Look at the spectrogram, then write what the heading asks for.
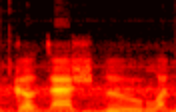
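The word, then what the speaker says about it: GNU: New is a recursive acronym for quote news not Unix quote : it is pronounced gut-new.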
